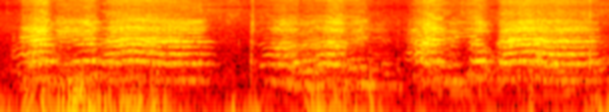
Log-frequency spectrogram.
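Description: A group of mostly female voices singing together like a choir, in three phrases with short breaks about two and four seconds in.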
